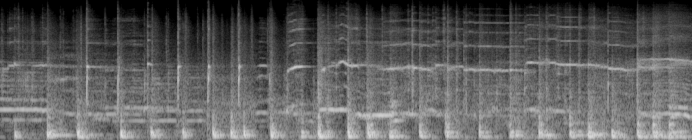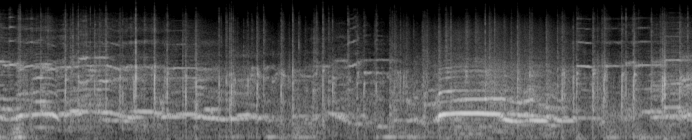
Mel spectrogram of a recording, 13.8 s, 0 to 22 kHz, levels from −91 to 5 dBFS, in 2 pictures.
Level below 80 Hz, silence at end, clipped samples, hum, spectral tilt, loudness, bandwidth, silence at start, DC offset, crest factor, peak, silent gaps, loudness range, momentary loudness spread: -44 dBFS; 0 s; under 0.1%; none; -5.5 dB/octave; -19 LUFS; 17 kHz; 0 s; under 0.1%; 18 dB; -2 dBFS; none; 8 LU; 12 LU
